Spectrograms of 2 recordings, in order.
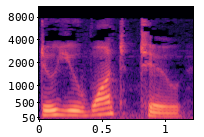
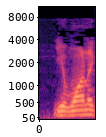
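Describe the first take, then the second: First: Each word is said fully and separately. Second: The sounds are blended together into one unit. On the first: "Instead of do you want to" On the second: "assimilation. It means the combining together of sounds"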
